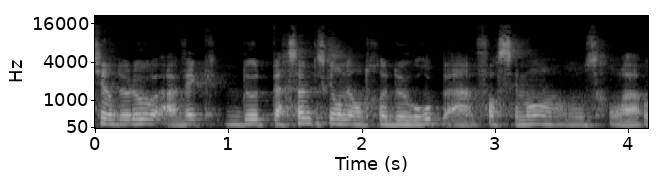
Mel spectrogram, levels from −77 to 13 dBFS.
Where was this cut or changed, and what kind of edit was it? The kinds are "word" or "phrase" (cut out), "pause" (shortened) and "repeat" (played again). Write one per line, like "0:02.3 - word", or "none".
0:01.7 - word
